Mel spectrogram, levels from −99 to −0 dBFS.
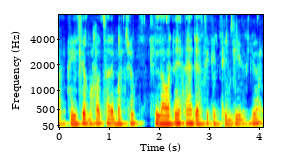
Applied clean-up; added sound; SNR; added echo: neural mask model Resemble Enhance denoiser.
